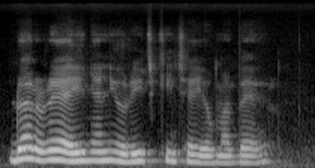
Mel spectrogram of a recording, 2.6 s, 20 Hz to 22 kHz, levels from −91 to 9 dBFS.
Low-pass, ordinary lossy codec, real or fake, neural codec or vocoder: 19.8 kHz; none; fake; codec, 44.1 kHz, 7.8 kbps, DAC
